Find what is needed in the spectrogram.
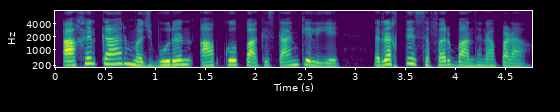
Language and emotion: Urdu, neutral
